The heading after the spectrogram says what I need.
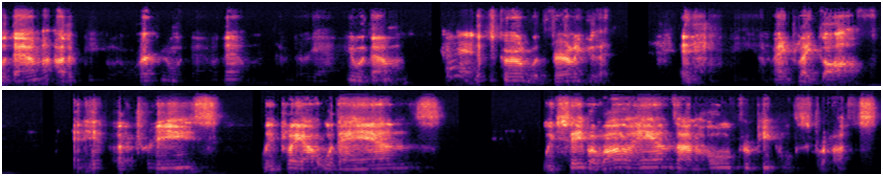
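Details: Wernicke's aphasia in a male patient with impaired comprehension, presented as a teaching example.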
